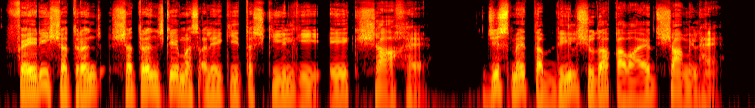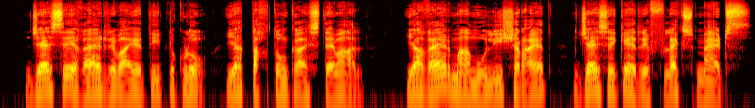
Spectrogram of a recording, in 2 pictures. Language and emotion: Urdu, neutral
